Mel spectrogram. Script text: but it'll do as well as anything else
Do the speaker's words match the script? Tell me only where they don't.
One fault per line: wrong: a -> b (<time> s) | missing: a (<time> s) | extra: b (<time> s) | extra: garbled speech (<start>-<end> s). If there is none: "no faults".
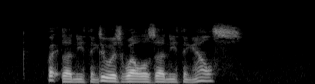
wrong: it'll -> anything (0.6 s)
